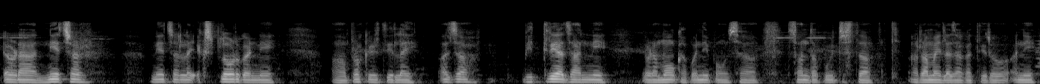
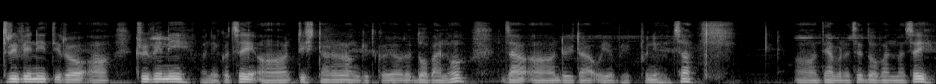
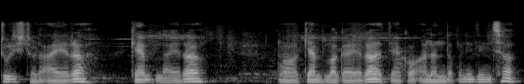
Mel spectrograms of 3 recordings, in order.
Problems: none marked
